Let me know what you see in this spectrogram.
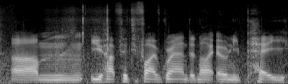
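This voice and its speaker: In a British accent, a man speaks at a medium pitch. Noticeable background noise is present. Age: 20s. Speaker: car vlogger. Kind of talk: casual vlog talk. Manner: hesitant with many ums.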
